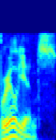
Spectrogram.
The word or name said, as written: brilliance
